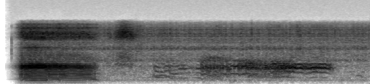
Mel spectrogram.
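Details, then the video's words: Sleeping pug snoring loudly indoors: one loud, rasping, tonal snore lasting about a second, then a quieter, longer rattling breath that fades out. "Pug snoring and sleeping"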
